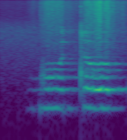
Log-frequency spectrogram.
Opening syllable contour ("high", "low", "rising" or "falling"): high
